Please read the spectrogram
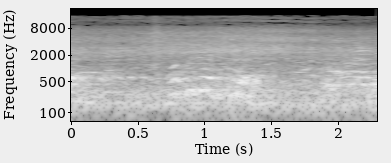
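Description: A marching crowd of people talking and calling out at once, many voices overlapping with no single clear speaker.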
